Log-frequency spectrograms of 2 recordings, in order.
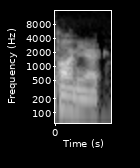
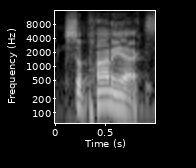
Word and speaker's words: Scepaniak: It's super Polish and German, and you got to say like Pontiac the car. Right? Scepaniak. Scepaniak. Got it. Yeah, that's a good way to help people remember. The C is silent.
